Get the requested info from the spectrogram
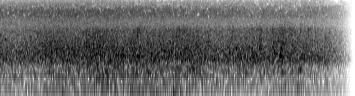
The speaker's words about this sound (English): So I was listening to the new opening and I thought, oh my God, is it raining? Is there a storm outside? And then I remembered, oh, it's in my ear.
